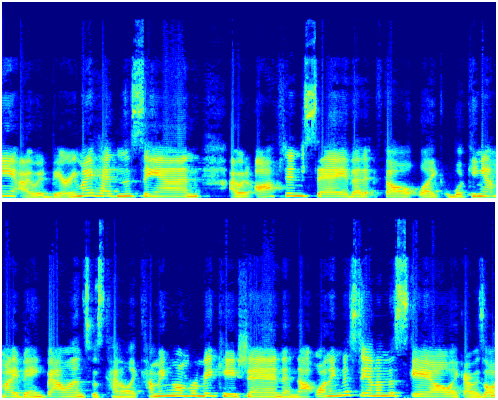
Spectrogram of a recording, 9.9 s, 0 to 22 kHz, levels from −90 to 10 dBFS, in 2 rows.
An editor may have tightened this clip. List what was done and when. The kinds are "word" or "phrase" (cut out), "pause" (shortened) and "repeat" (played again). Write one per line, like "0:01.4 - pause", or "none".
none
